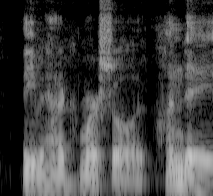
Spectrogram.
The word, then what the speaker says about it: Hyundai: Hyundai is just like Sunday. You pronounce it the same except for the H and the S.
